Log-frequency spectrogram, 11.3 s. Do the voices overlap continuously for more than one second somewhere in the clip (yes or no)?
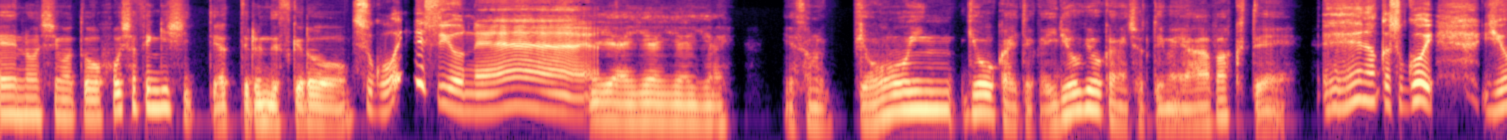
no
